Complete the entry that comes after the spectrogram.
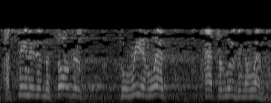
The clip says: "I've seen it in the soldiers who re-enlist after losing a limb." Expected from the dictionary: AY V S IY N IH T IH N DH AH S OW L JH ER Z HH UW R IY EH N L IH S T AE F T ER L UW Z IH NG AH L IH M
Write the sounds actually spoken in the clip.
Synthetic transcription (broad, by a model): AY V S IY N IH T IH N DH AH S OW L JH ER Z HH UW R IY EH N L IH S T AE F T ER L UW Z IH NG AH L IH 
